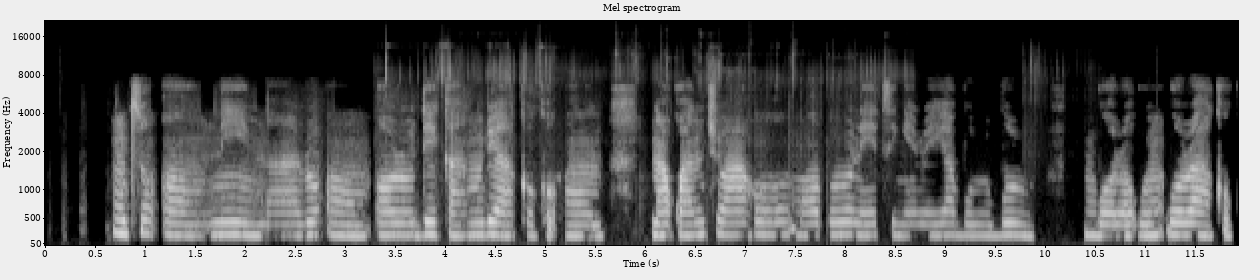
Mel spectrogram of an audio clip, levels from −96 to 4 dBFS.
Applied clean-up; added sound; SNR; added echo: neural mask model RNNoise.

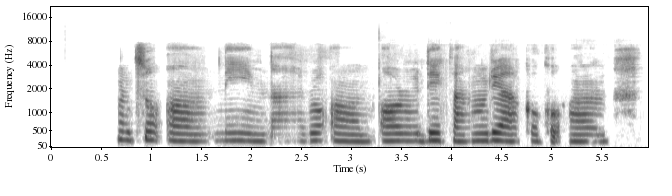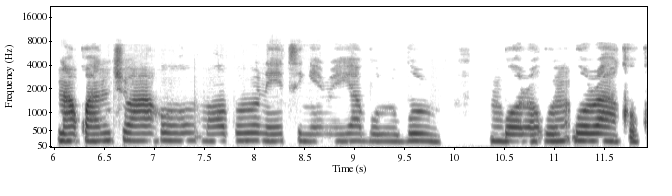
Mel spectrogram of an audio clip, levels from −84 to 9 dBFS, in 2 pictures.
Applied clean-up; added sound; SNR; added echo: neural mask model DeepFilterNet 3.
